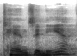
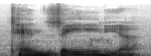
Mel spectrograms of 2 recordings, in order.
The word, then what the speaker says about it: Tanzania: of countries for example there was a nun that pronounced tanzania she called it tanzania and i said sister jones it's tanzania because i had heard that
